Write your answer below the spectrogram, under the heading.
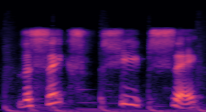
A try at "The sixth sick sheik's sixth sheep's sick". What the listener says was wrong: No, there's a sick before the sheep. The sixth sick. The sixth sick sheep's sixth sheep's sick.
